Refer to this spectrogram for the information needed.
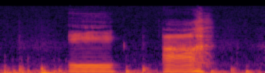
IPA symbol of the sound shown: e a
